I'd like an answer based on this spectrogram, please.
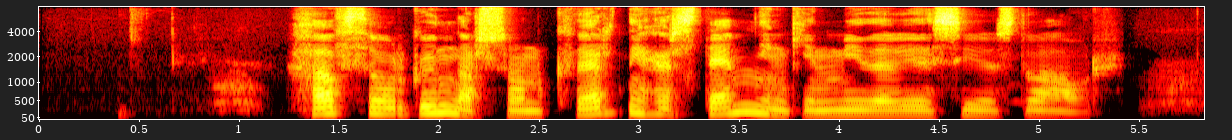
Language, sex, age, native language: Icelandic, male, 30-39, Russian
